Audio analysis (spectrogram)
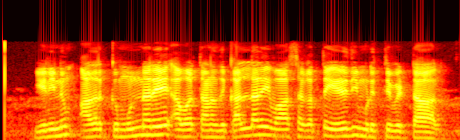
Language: Tamil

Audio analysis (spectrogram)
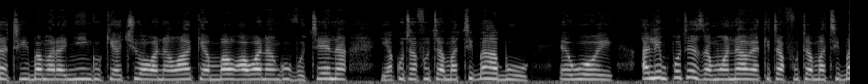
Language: Swahili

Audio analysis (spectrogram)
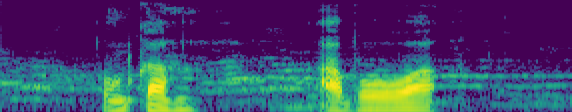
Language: Santali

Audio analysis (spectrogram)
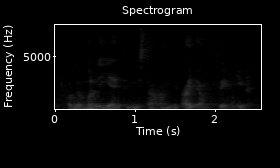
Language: English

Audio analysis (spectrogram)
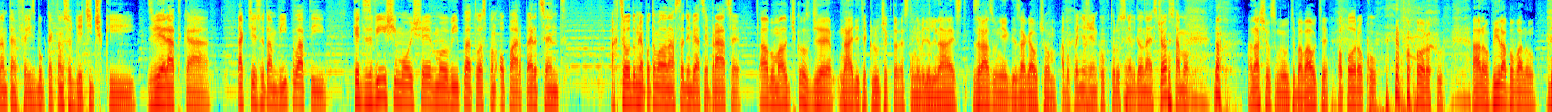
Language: Slovak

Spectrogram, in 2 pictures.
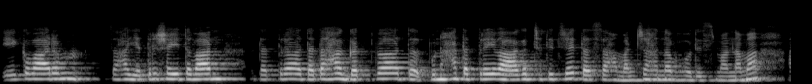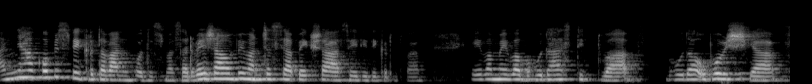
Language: Sanskrit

